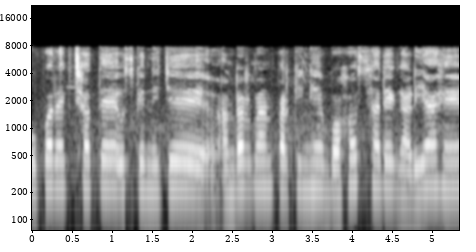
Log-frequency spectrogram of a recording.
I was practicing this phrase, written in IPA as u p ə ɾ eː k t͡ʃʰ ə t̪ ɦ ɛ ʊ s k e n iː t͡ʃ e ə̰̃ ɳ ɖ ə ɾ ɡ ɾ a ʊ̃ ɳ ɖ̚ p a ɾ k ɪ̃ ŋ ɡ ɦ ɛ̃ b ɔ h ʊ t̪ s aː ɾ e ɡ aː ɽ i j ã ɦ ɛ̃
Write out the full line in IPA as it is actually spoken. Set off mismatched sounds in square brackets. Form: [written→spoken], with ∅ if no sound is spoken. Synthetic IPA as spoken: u p ə ɾ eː k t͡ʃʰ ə t̪ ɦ ɛ ʊ s k e n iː t͡ʃ e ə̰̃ ɳ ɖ ə ɾ ɡ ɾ a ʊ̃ ɳ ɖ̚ p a ɾ k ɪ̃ ŋ ɡ ɦ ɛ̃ b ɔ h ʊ t̪ s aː ɾ e ɡ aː ɽ i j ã ɦ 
